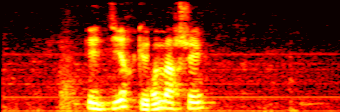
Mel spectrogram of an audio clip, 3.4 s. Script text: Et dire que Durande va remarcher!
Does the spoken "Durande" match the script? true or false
false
